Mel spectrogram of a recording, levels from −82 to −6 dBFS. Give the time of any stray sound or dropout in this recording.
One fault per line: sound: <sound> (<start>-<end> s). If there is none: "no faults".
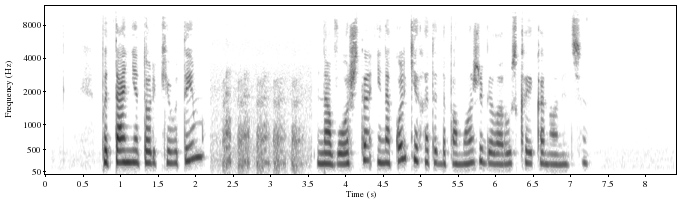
sound: laugh (2.4-3.5 s)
